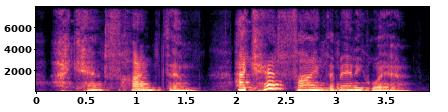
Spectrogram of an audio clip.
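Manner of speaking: high, mournful, sorrowful, lost ghostly stage whisper. Game master voicing a ghost elf speaking to the party, ghostly elf half-whisper. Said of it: "She looks at the party and whispers".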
